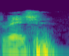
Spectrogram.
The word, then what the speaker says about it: Ra's: No, that's but We're going to make a lot more people call him Raz now, more than Raj. – You see, I call him Raz. – That's wrong. – I don't really care how it's pronounced. But you got to pronounce it Raj.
